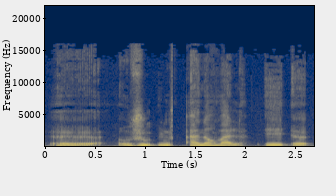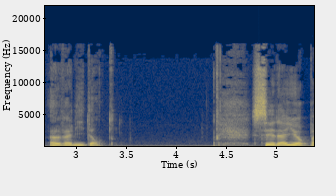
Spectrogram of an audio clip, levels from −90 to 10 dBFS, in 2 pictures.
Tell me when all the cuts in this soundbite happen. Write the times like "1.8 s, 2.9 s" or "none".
1.3 s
